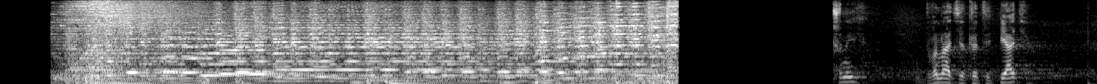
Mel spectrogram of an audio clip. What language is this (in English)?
Ukrainian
